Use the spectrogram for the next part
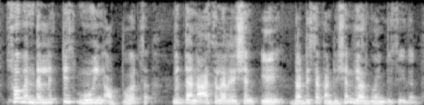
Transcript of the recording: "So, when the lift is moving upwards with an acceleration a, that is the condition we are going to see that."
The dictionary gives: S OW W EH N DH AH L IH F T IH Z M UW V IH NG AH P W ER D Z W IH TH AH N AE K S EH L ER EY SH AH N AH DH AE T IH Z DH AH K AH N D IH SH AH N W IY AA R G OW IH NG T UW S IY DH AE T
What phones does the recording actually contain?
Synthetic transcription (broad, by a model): S OW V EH N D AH L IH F T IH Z M UW V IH NG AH P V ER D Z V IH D AH N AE S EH L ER EY SH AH N AH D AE T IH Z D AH K AH N D IH SH AH N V IY AA R G OW IH NG T UW S IY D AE T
